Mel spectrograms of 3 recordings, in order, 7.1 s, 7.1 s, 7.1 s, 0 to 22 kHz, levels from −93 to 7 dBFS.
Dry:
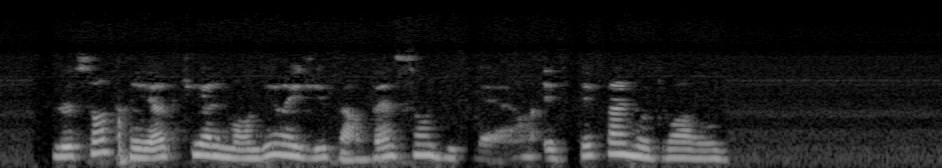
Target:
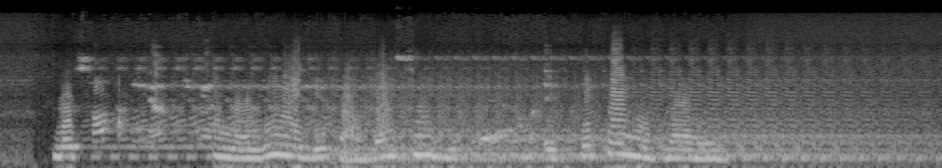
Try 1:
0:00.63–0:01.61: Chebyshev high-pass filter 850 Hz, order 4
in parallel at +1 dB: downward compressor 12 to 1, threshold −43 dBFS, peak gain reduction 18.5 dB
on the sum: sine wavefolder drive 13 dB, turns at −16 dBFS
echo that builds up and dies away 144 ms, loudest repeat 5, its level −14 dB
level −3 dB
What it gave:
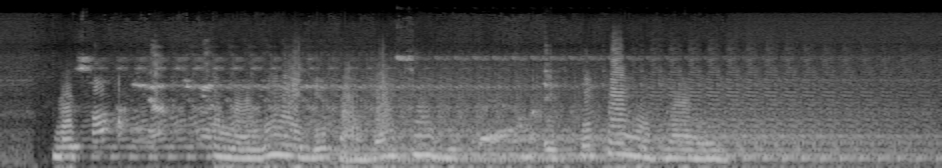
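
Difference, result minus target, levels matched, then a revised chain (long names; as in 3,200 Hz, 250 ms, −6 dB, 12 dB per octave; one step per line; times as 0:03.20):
downward compressor: peak gain reduction −9 dB
0:00.63–0:01.61: Chebyshev high-pass filter 850 Hz, order 4
in parallel at +1 dB: downward compressor 12 to 1, threshold −53 dBFS, peak gain reduction 27.5 dB
on the sum: sine wavefolder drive 13 dB, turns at −16 dBFS
echo that builds up and dies away 144 ms, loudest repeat 5, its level −14 dB
level −3 dB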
